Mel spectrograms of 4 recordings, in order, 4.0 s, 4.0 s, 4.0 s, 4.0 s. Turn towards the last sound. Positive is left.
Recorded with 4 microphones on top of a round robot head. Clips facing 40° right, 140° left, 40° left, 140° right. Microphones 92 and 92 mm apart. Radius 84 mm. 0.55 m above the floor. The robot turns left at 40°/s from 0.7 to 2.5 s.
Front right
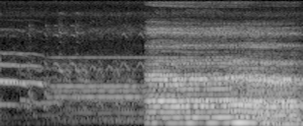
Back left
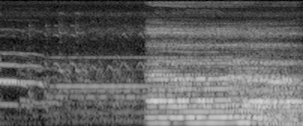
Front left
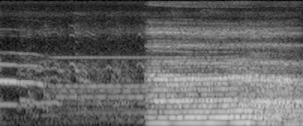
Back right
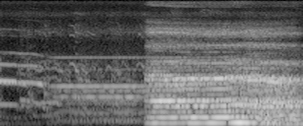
turn(degrees=-125)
